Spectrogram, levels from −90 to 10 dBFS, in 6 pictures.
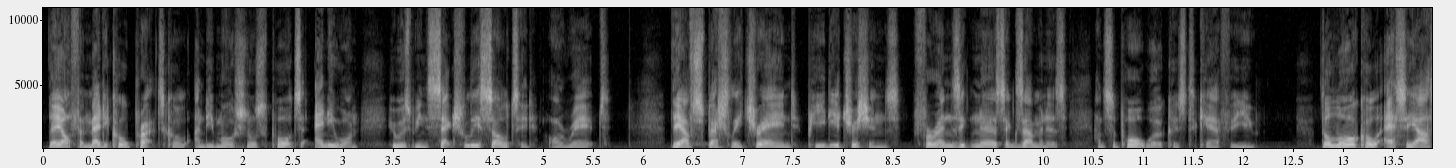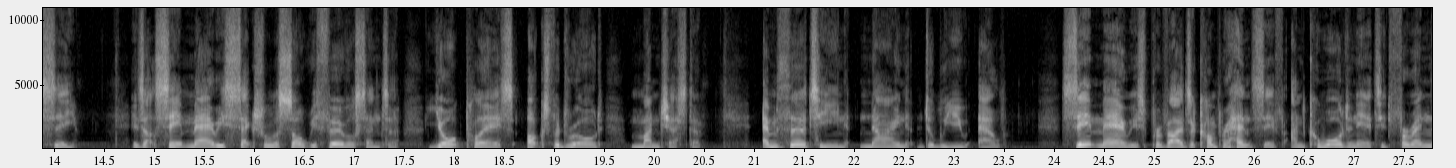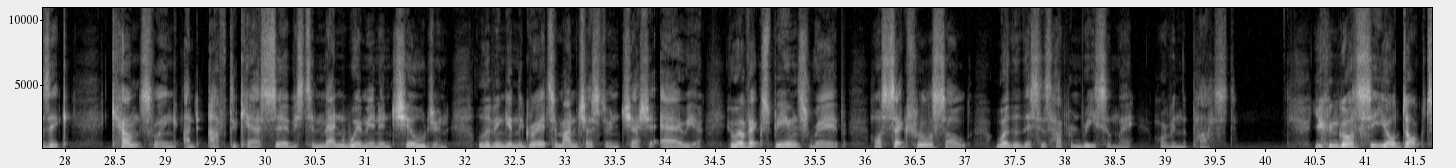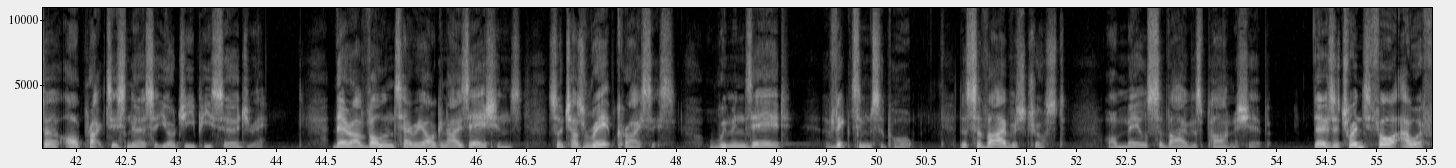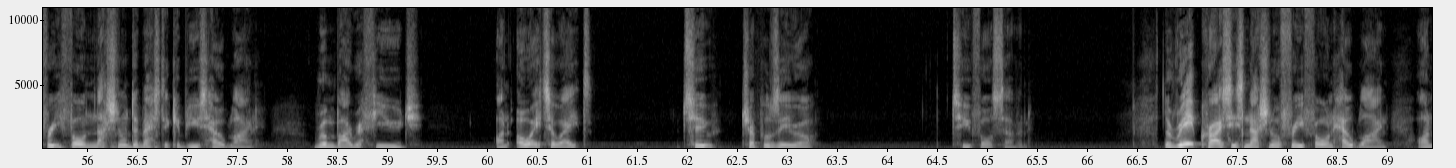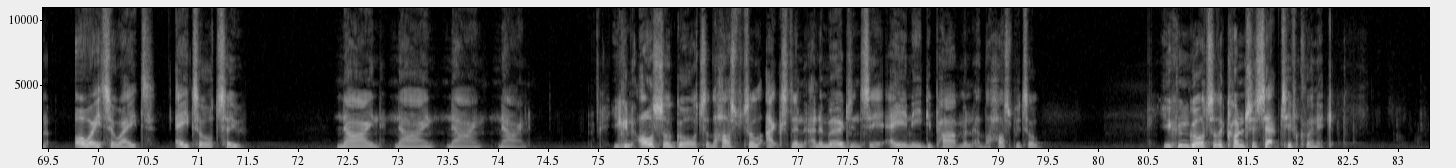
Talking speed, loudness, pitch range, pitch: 130 wpm, -27 LUFS, 125-170 Hz, 145 Hz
